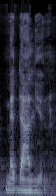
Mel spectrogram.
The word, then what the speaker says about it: médaillon: So the next, the pronunciation of this is Médaillon, right? It's not me, it's Médaillon. Médaillon. You can say Médaillon.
